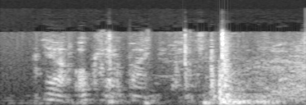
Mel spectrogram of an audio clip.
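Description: Voices, then an apartment door shut with a loud thump about one and a half seconds in.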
